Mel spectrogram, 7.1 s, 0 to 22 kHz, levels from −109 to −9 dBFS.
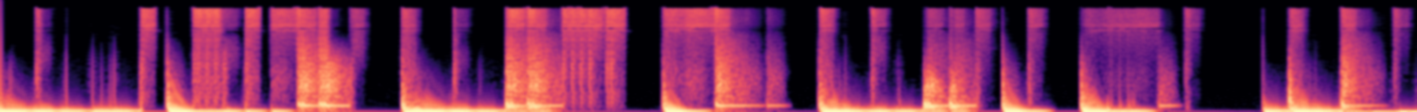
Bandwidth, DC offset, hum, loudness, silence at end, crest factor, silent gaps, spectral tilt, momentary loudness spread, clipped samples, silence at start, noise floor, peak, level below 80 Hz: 17 kHz; under 0.1%; none; -16 LUFS; 0 s; 12 dB; none; -6.5 dB/octave; 8 LU; under 0.1%; 0 s; -38 dBFS; -2 dBFS; -14 dBFS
